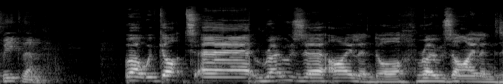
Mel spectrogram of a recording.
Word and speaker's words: Rosa: Well, we've got Rosa Island, or Rose Island as it is on Netflix. But I think it is Rosa, because that's how the Italian second name would be pronounced.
